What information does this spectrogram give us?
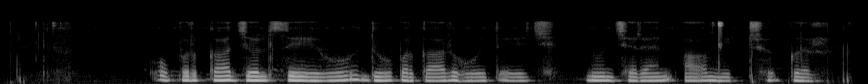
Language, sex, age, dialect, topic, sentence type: Maithili, male, 36-40, Southern/Standard, agriculture, statement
